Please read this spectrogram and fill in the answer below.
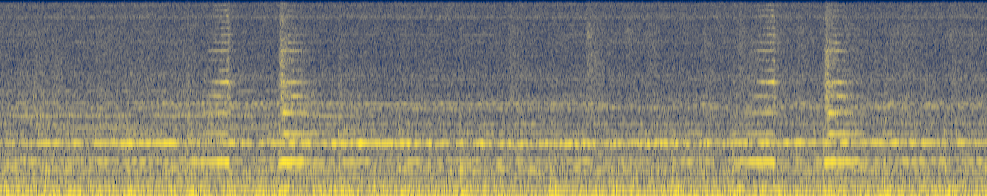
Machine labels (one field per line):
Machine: slide rail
